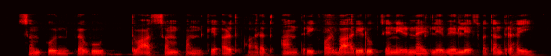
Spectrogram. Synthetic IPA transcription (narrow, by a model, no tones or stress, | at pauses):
sə̃mpuɾnpɾəbʱut̪ʋaːsːə̃mpənːkeʔəɾt̪ʰbʱaːɾət̪ãːnt̪ɾɪkɔːɾbaːɦɾiɾuːpsenɪɾnəjleːbeleswət̪ə̃nt̪ɾəɦəi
